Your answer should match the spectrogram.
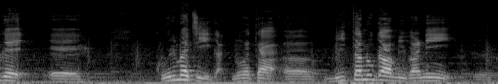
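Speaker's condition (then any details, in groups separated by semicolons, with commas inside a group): No condition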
